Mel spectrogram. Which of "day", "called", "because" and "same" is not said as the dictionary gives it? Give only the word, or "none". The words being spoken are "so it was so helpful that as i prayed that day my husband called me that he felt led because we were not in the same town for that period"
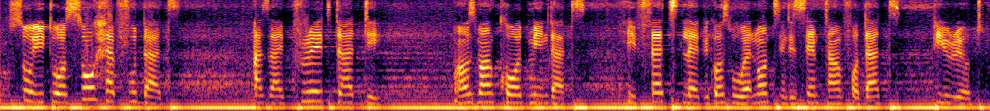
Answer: because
